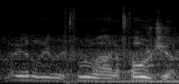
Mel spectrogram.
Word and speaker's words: Foggia: Well, Italy, we flew out of Foggia. Foggia, that's it. That's what I'm trying to pronounce.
